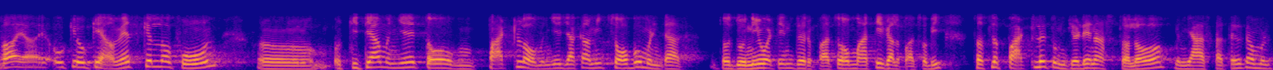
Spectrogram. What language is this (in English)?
Konkani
